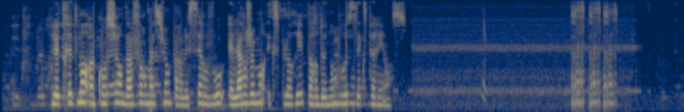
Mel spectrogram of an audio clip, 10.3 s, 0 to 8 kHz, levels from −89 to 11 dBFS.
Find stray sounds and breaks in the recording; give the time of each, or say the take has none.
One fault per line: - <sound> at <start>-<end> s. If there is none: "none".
- chirp at 7.2-7.3 s
- laugh at 8.6-9.3 s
